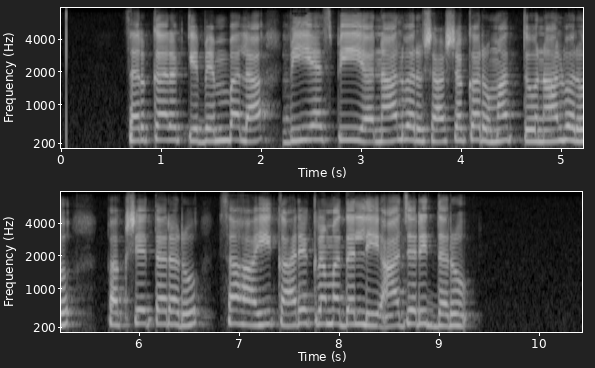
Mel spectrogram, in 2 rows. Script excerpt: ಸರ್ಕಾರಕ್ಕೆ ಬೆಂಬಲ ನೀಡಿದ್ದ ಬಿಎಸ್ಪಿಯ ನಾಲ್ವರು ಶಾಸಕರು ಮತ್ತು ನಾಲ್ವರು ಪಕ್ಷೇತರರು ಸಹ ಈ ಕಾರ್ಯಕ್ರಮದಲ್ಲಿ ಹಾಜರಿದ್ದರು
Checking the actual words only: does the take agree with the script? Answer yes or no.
no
